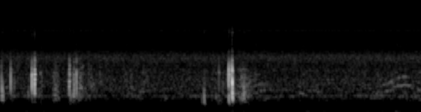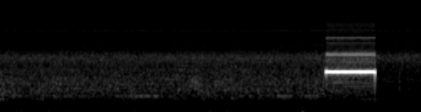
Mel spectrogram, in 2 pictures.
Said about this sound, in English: If you wish to leave a message, please do so at the sound of the tone. Your call will be returned as soon as possible.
